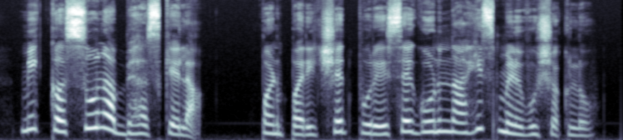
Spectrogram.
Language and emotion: Marathi, sad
